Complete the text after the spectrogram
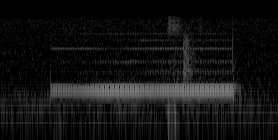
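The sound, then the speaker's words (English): A single steady electronic telephone keypad tone sounds clearly for nearly two seconds, with a couple of faint clicks partway through, then it stops abruptly, leaving quiet background. “Hey, can you, well, let me just ask you on the phone.”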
